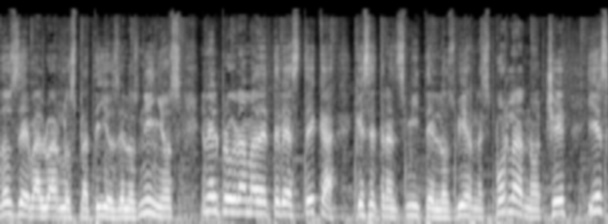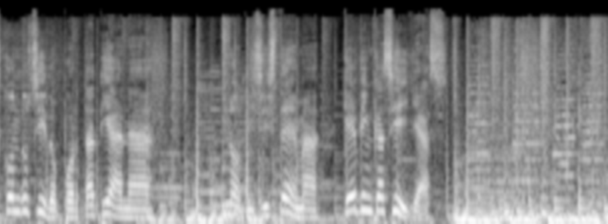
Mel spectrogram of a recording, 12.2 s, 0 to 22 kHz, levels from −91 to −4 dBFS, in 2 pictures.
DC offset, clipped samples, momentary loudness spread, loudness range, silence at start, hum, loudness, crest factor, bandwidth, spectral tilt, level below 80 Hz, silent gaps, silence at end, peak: under 0.1%; under 0.1%; 5 LU; 2 LU; 0 s; none; -12 LUFS; 10 dB; 18 kHz; -5.5 dB/octave; -22 dBFS; none; 0 s; 0 dBFS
